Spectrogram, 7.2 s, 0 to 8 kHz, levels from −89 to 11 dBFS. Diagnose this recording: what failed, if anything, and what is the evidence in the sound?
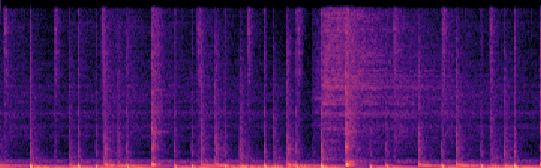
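Nothing failed in this music.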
